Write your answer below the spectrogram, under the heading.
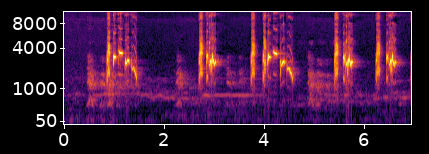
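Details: Sooty-headed bulbul calling to other bulbuls with clear, chirpy phrases of short sharp notes that rise and then fall, repeated at intervals of about a second, and faint soft twittering in the gaps.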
